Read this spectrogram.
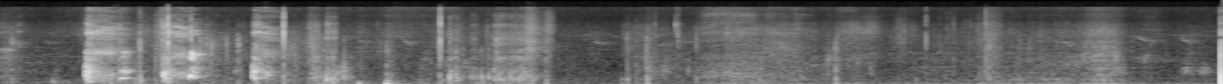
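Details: Child said to be coughing after snacking on ice drinks and candy: a run of about five short, soft coughs in a small room, then quiet breathing and faint movement; repeated cough.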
